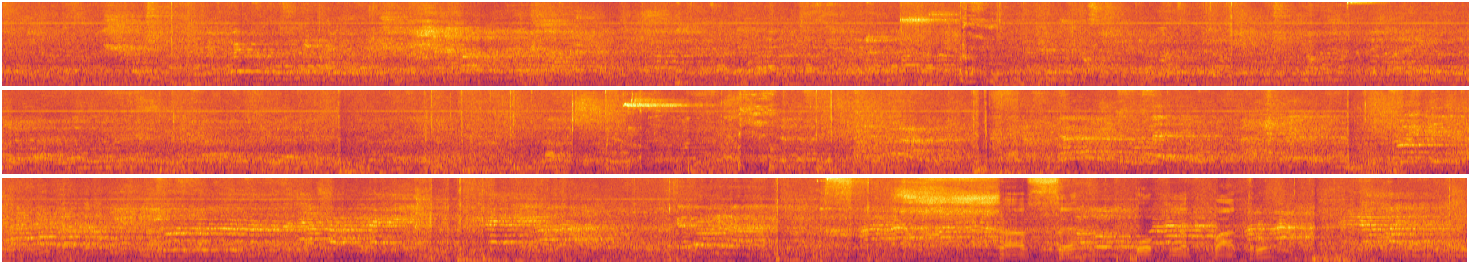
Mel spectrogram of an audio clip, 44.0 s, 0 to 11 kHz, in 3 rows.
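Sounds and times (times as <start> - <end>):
people calling out in hall: 37.6 - 39.4.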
